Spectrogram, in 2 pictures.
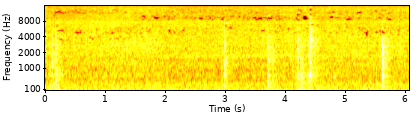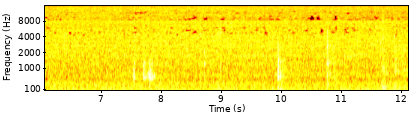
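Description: Chopped onion and garlic sizzling steadily in oil in a pot, while a wooden spoon stirs and knocks sharply against the pan a few times as diced carrots are added.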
